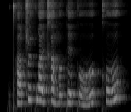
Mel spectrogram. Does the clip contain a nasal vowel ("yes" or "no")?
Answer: no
